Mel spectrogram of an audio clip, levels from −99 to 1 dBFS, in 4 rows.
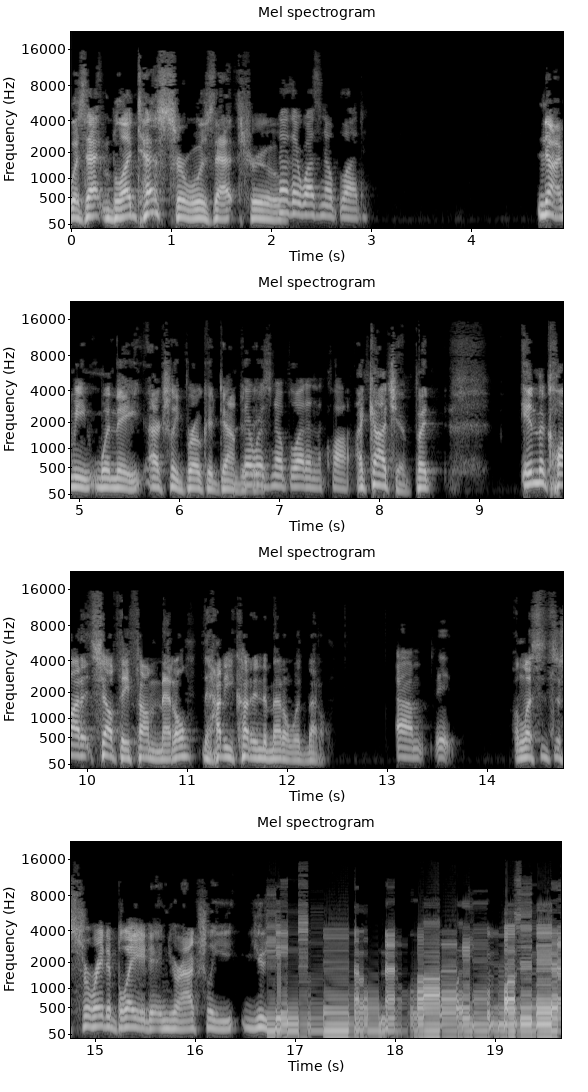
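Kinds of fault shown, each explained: Damaged data in a compressed stream: A short glitch from 6.54 to 6.56 s, where the decoder hits corrupted frames, loses sync and hunts for the next valid header.
Robotic sound from repeated short buffers: From 16.73 s to the end, the speech turns into a stiff metallic buzz at 100 Hz. That pitch fits a 10 ms chunk being looped, likely because fresh audio stopped arriving in time, with roughly 70% of the material being repeats.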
